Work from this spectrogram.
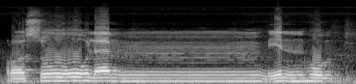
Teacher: Apa yang dimasukkan adalah bunyi suara tanwinnya kepada huruf setelahnya. Rasulan menjadi rasulam, sehingga terdengar bunyi suara huruf mim. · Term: idgham bi gunnah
